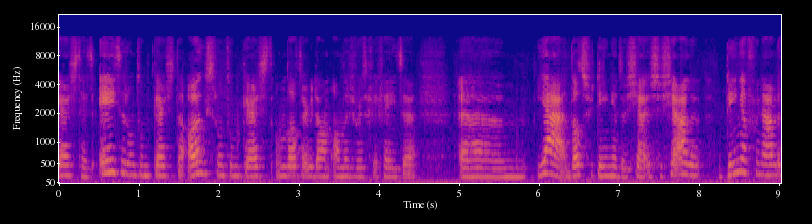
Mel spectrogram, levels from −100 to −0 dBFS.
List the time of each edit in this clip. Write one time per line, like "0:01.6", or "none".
none

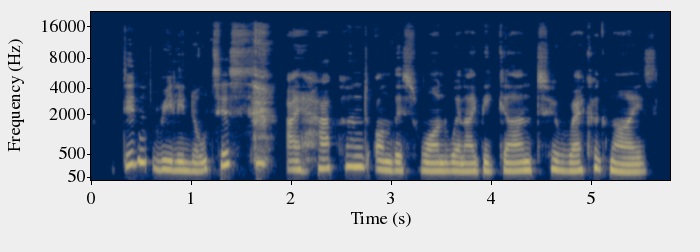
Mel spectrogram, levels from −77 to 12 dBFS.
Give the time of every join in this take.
0:01.9

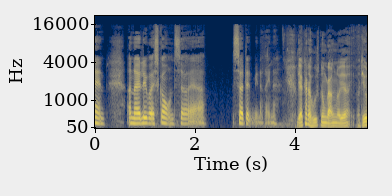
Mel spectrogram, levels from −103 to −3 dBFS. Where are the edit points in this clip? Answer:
0:04.0

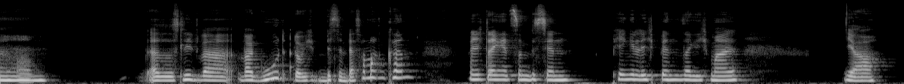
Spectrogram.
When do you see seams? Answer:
0:02.9

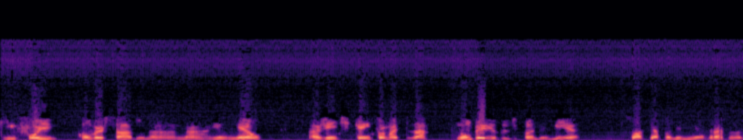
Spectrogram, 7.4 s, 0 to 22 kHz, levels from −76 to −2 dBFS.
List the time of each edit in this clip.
0:04.5
0:06.2

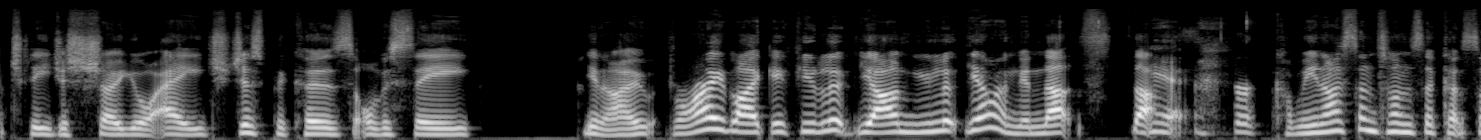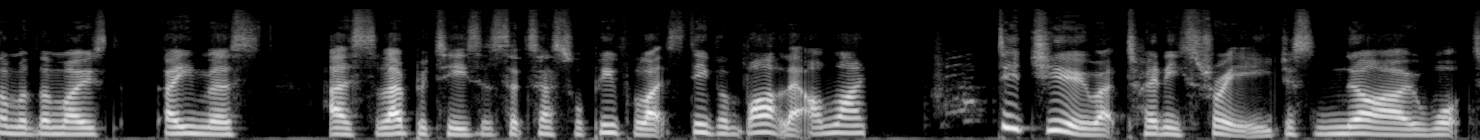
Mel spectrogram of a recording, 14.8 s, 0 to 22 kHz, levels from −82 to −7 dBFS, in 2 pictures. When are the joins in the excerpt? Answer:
0:03.3
0:06.4

